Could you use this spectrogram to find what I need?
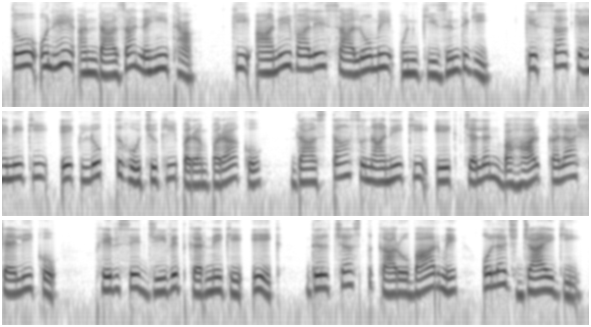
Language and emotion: Hindi, neutral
